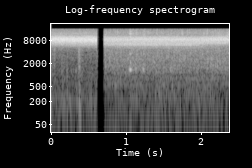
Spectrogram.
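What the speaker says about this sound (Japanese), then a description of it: "水が流れています。" Water flowing over a mountain hiking trail, a steady hissing trickle with insect-like high buzzing on top, continuous apart from a brief dropout.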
